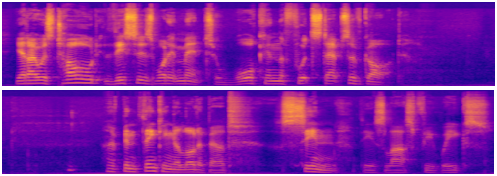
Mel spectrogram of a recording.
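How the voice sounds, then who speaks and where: Earnest period gentleman played by a male actor, radio play. Lowish male voice, measured and formal, a reflective, troubled lover. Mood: guilty, reflective. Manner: measured, formal literary phrasing. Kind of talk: radio drama dialogue and first-person narration.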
